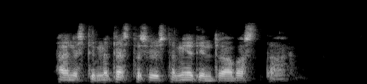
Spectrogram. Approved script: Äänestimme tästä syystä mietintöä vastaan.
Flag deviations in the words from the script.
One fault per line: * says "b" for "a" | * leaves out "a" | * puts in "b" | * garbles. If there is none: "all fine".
all fine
